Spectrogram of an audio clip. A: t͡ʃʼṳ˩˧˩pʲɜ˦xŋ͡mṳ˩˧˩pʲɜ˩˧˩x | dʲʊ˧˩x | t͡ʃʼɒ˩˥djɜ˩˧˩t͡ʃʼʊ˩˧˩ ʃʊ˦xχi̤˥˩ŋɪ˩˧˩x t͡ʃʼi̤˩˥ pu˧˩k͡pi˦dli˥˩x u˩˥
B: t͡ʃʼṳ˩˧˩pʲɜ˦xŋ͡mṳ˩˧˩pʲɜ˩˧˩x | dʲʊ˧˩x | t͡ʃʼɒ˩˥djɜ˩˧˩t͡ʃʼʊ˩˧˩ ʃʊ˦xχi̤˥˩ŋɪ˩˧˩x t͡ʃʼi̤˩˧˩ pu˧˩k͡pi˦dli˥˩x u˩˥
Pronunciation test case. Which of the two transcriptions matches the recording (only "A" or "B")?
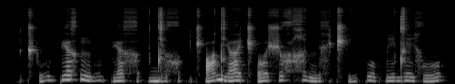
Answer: A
